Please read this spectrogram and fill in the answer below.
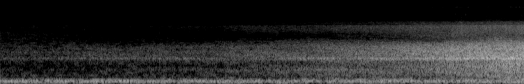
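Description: Road traffic: a steady low rumble, with a passing vehicle growing louder from about halfway through and loudest at the end.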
